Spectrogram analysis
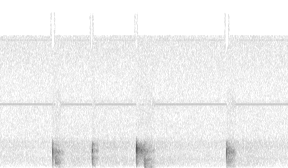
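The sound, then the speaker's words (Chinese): Four crisp finger snaps with uneven spacing ring out alone against quiet, used as one layer of a body-percussion rhythm; the third snap sounds slightly doubled. “然后打响指”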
